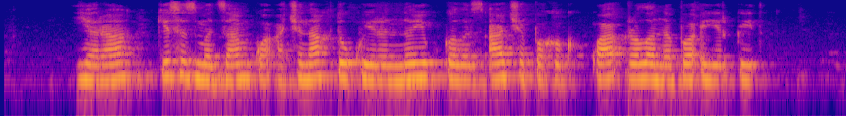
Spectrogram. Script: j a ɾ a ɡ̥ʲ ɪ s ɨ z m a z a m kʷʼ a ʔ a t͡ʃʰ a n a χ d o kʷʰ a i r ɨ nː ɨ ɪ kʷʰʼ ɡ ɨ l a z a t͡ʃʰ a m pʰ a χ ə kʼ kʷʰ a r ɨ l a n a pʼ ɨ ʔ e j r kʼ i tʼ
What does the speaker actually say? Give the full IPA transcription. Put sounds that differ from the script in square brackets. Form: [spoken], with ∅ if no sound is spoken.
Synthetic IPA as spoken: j a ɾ a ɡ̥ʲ ɪ s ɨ z m a [d͡z] a m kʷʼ a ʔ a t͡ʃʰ a n a χ d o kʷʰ a i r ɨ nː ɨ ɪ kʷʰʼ ɡ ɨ l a z a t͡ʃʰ a [∅] pʰ a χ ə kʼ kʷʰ a r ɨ l a n a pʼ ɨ ʔ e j r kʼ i tʼ

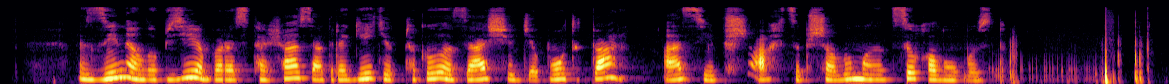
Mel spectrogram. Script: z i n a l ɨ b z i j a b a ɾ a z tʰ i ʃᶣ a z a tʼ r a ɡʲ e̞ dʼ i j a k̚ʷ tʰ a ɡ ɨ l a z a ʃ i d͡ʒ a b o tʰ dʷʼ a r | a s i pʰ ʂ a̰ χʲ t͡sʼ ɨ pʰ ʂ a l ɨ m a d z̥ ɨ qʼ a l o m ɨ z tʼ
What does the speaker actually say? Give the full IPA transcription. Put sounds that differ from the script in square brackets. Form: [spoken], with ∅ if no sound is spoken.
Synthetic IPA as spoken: z i n a l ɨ b z i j a b a ɾ a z tʰ [a] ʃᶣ a z a tʼ r a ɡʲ e̞ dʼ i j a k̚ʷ tʰ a ɡ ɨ l a z a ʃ [a] d͡ʒ a b o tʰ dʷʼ a r | a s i pʰ ʂ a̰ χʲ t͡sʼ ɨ pʰ ʂ a l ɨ m a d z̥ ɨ qʼ a l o m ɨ z tʼ

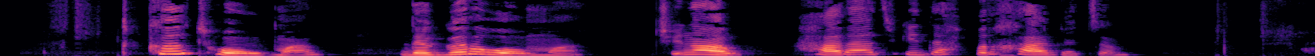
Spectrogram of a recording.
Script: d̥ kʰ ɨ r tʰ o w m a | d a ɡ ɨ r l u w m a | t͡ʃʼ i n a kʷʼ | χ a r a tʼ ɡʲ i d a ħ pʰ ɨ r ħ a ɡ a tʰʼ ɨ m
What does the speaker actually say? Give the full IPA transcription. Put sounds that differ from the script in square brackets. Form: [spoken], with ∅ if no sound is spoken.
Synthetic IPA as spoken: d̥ kʰ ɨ r tʰ o w m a | d a ɡ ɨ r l [o] w m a | t͡ʃʼ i n a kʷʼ | [ħ] a [ɾ] a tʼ ɡʲ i d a ħ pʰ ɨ r [χ] a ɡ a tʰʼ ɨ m

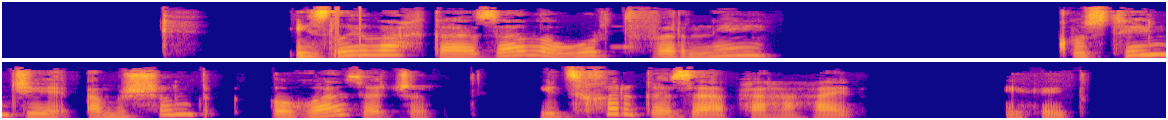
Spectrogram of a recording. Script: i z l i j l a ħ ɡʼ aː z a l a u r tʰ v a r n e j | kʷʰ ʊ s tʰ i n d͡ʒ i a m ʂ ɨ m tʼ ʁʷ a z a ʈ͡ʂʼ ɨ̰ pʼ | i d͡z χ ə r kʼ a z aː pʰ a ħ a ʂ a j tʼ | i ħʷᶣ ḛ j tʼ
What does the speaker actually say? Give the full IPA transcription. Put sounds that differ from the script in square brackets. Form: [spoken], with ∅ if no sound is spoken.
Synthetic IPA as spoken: i z l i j l a ħ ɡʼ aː z a l a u r tʰ v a r n e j | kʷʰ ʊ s tʰ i n d͡ʒ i a m ʂ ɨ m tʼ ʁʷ a z a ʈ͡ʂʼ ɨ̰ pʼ | i d͡z χ ə r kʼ a z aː pʰ a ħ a [ħ] a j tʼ | i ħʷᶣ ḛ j tʼ

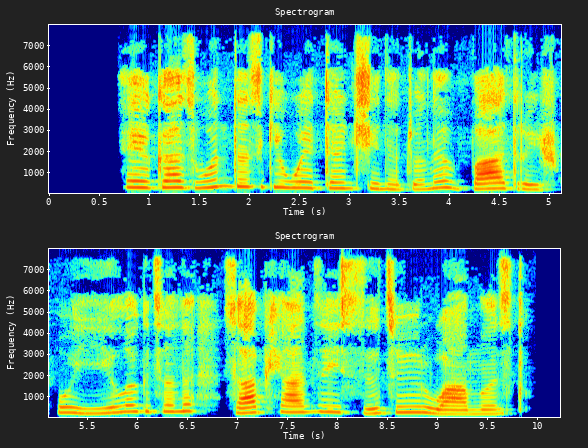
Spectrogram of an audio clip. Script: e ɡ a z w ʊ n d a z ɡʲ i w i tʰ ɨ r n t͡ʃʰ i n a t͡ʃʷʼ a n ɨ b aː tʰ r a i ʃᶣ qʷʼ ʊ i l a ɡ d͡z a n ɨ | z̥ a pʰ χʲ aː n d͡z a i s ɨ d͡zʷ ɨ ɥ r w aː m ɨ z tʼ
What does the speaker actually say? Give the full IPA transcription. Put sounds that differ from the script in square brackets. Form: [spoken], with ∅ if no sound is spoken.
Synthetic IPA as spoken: e ɡ a z w ʊ n d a z ɡʲ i w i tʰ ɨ [∅] n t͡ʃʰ i n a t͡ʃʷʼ a n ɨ b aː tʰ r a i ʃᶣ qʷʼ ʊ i l a ɡ d͡z a n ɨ | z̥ a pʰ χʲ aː n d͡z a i s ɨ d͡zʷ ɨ ɥ r w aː m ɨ z tʼ

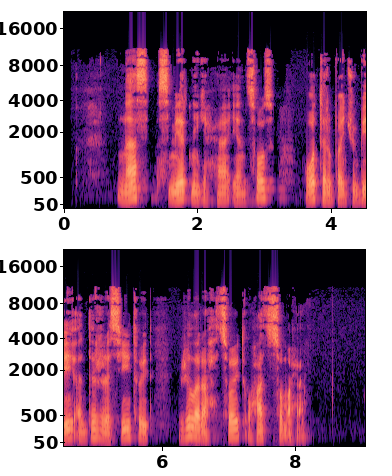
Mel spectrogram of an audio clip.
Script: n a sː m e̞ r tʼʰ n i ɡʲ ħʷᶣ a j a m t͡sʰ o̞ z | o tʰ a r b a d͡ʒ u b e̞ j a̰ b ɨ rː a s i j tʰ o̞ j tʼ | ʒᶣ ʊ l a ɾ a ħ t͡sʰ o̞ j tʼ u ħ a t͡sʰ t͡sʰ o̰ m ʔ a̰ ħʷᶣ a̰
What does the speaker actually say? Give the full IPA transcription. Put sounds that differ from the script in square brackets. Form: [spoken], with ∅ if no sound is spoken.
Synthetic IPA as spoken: n a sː m e̞ r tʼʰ n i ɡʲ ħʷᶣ a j a [n] t͡sʰ o̞ z | o tʰ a r b a d͡ʒ u b e̞ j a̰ [d] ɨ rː a s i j tʰ o̞ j tʼ | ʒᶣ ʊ l a ɾ a ħ t͡sʰ o̞ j tʼ u ħ a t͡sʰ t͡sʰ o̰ m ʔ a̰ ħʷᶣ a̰

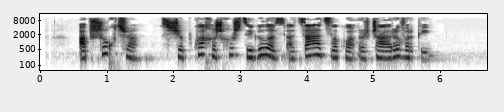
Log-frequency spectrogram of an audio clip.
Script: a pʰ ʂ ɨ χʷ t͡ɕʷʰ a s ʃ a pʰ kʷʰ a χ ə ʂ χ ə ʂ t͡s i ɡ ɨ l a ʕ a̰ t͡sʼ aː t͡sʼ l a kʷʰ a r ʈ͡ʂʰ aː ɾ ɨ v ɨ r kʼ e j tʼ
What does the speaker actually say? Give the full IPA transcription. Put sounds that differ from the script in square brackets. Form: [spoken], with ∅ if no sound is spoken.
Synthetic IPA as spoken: a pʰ ʂ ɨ χʷ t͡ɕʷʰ a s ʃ a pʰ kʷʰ a χ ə ʂ χ ə ʂ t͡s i ɡ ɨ l a [z] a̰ t͡sʼ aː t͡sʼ l a kʷʰ a r ʈ͡ʂʰ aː ɾ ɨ v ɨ r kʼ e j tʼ

